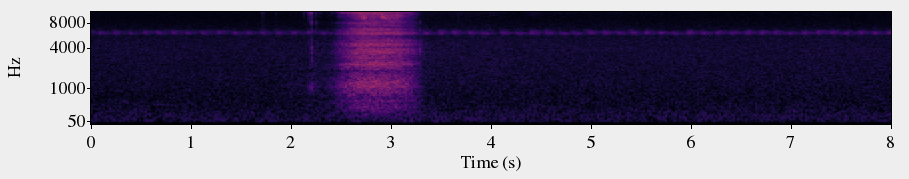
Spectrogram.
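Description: Masking tape pulled from its roll and torn off: one short noisy rip lasting under a second, a little over two seconds in, just after a light click.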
